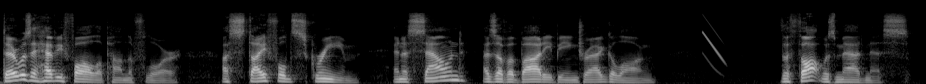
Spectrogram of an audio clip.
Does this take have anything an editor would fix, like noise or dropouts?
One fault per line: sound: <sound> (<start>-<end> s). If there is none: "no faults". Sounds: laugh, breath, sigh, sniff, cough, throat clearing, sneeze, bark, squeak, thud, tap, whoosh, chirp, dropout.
sound: chirp (7.0-7.3 s)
